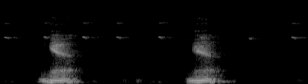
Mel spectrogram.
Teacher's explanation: We know these letters are pronounced from the palate. Therefore, the fifth letter will be palate plus nose. Palatal plus nasal. Therefore, it is pronounced as Nya.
